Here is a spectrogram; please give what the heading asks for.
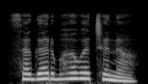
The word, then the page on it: ಸಗರ್ಭವಚನ: kannada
